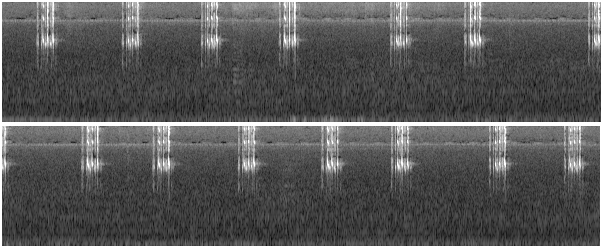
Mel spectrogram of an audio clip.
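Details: Solitary cricket in a real recording, chirping steadily: thirteen short high-pitched chirps repeat about once a second in an even, patient rhythm above a faint low background murmur.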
